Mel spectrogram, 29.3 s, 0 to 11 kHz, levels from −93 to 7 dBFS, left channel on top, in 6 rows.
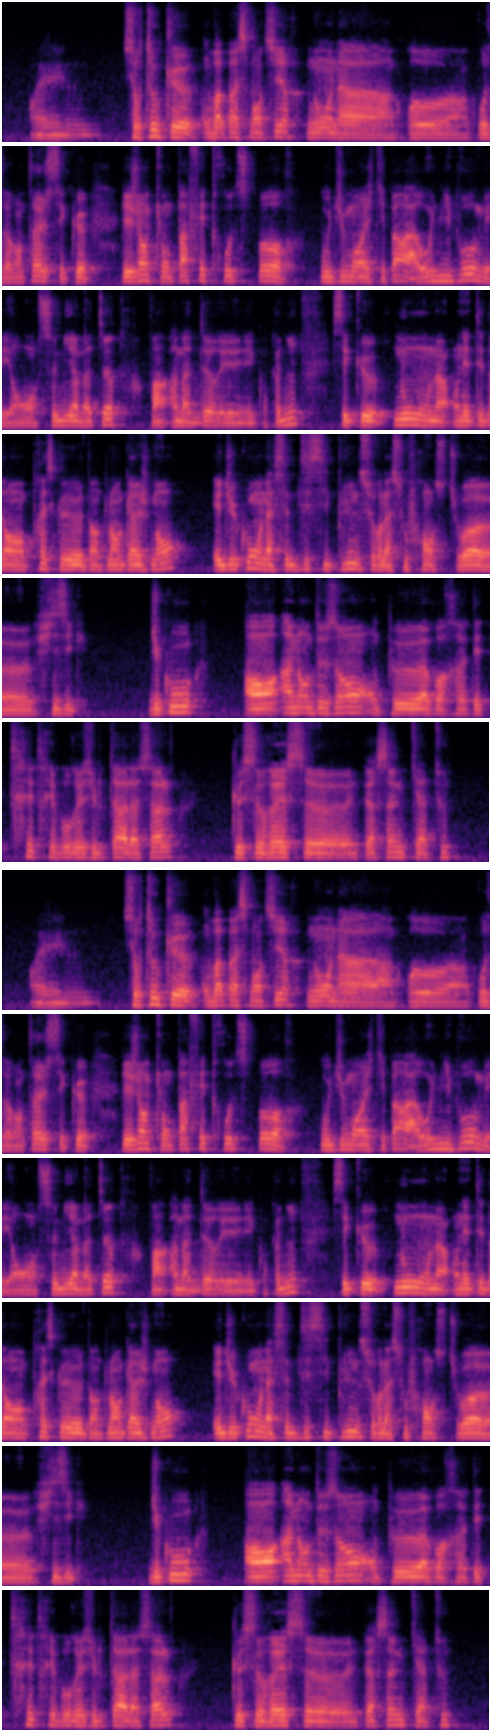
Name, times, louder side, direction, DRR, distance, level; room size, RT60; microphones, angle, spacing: voice 1, 0.3-0.9 1.2-5.8 6.1-7.8 8.1-12.8 13.1-16.4 16.8-20.3 21.0-21.5 22.0-26.1 26.7-28.9, equal, 5° left, 13 dB, 0.7 m, -25 dB
22.0 x 7.9 x 3.9 m, 0.35 s
head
